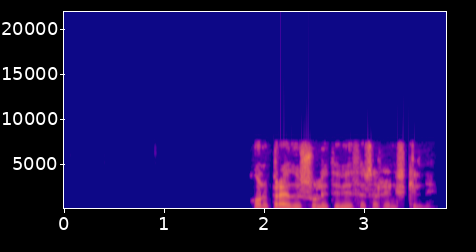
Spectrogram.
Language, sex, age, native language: Icelandic, male, 30-39, Icelandic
